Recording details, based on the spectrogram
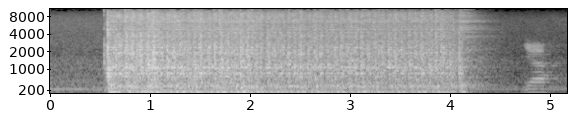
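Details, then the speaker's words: Polaris SL750 jetski compression test: about 3.5 s of even cranking near four beats per second; this cylinder reads about 125 PSI, good, while another read 100 PSI and may need work. "so that cylinder's got about 125 which is way more of what we'd be looking for that's great"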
